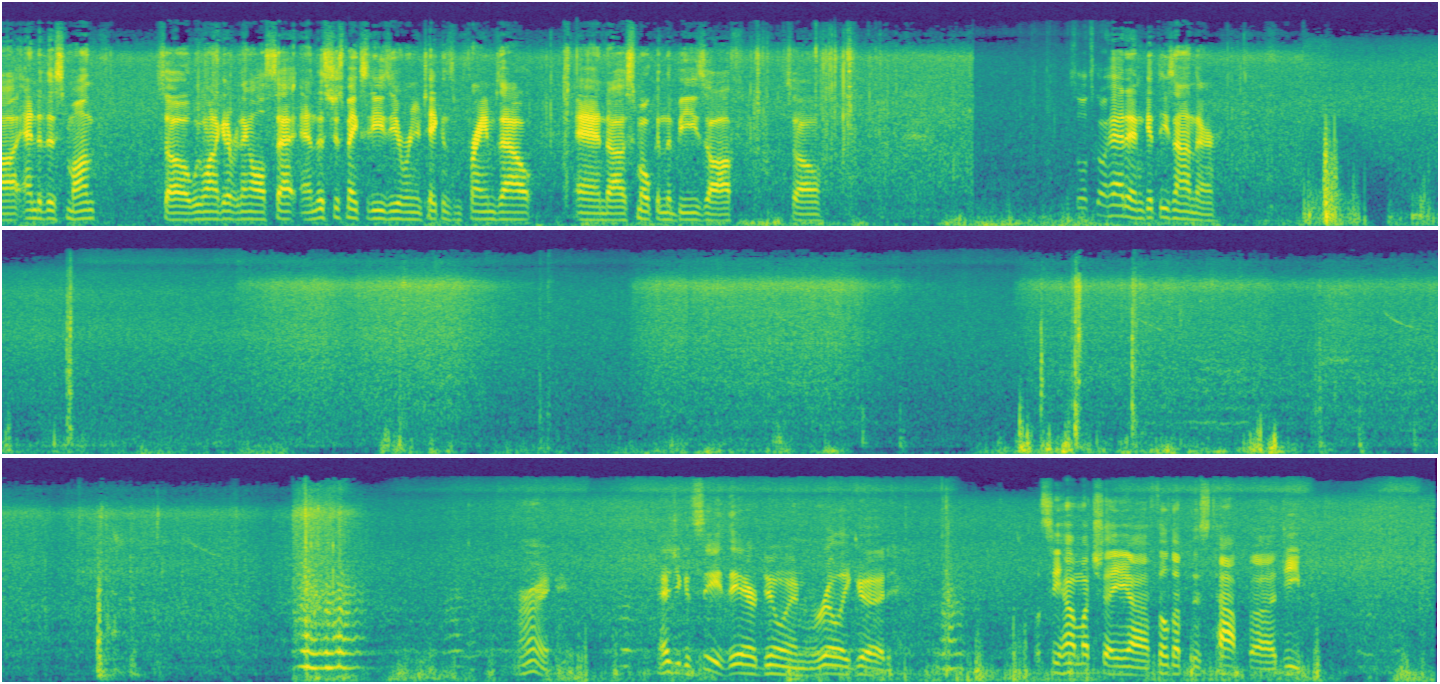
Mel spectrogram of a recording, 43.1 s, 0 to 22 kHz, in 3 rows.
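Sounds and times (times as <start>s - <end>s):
honeybees buzzing: 31.6s - 38.6s.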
